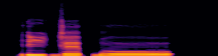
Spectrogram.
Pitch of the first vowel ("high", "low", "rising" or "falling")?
falling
